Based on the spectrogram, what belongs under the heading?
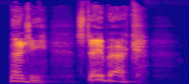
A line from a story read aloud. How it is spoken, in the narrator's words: Belgrave commanded, but his voice sounded strangled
